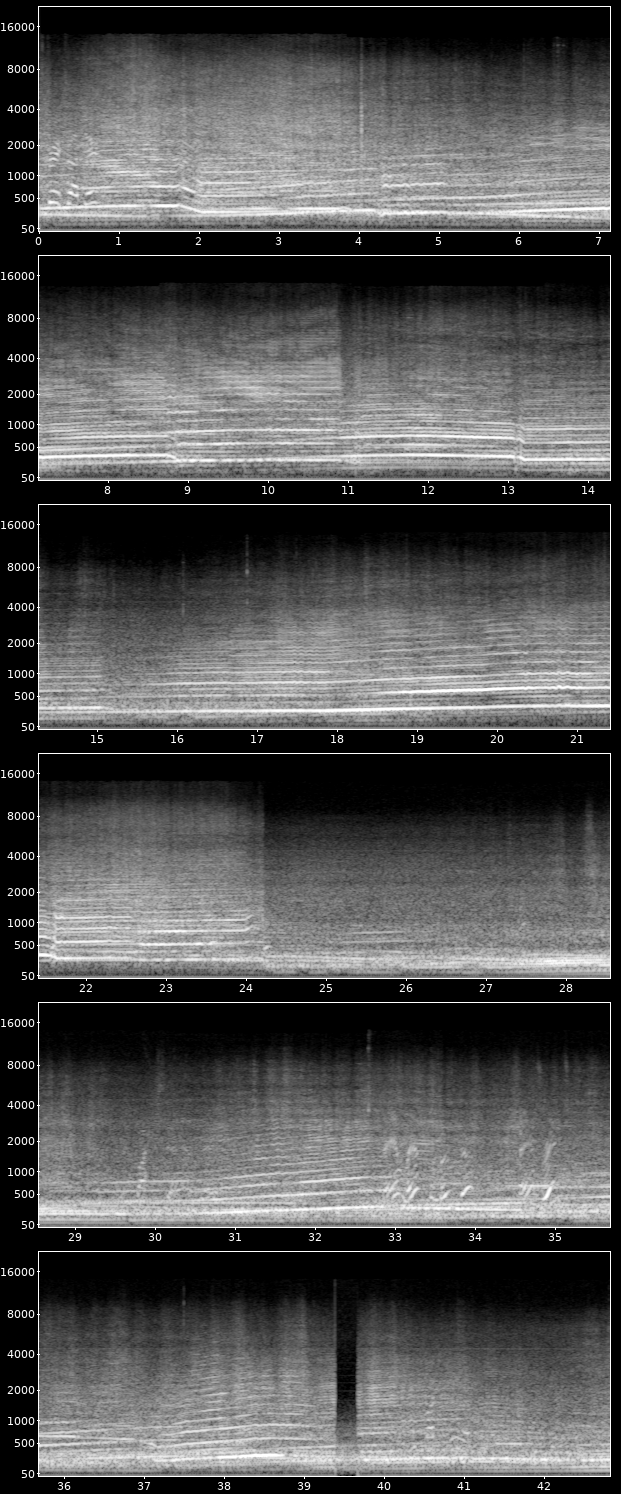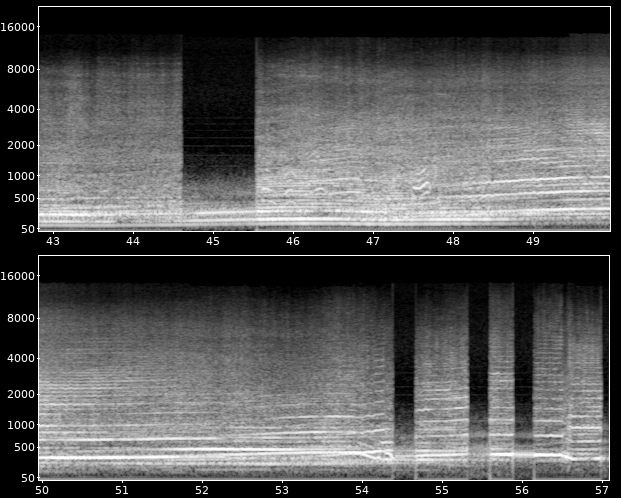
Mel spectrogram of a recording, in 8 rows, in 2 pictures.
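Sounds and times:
motorcycle engines racing past: 0.0s - 57.0s.

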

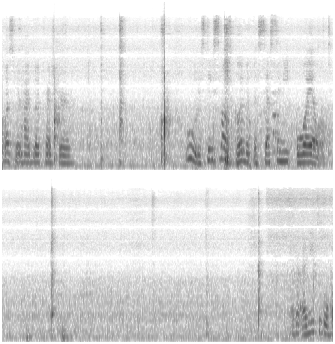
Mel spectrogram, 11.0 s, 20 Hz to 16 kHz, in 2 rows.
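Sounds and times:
low steady background hiss: 0.0s - 11.0s.

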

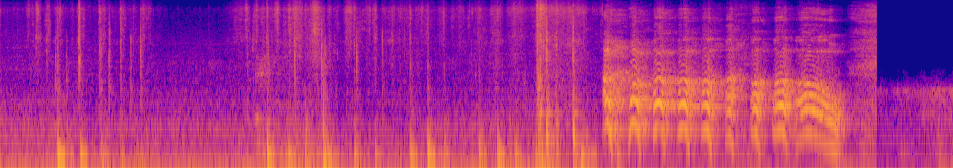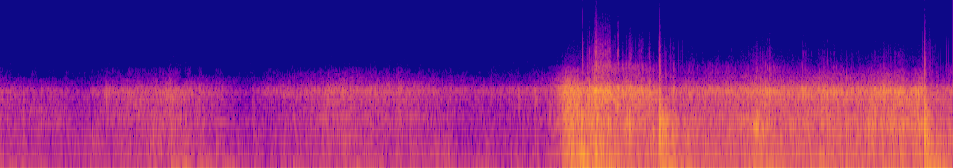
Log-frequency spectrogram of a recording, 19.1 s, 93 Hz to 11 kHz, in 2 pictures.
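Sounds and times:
muffled rustling and handling: 0.0s - 6.0s
scraping and rustling: 0.0s - 6.0s
knock and clatter: 2.6s - 6.0s.

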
